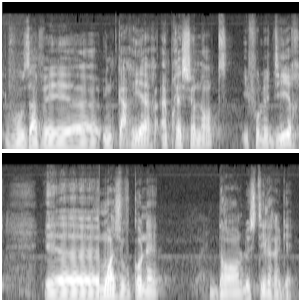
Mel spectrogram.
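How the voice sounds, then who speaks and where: Formal TV host, low-voiced man. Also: unhurried, dark tone. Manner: formal, addresses the audience, many hesitant fillers. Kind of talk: studio interview.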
